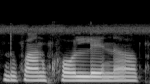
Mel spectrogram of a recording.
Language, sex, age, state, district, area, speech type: Hindi, female, 30-45, Uttar Pradesh, Pratapgarh, rural, spontaneous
